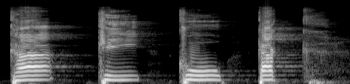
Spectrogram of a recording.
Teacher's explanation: pangkal lidah yang agak ke depan mengenai langit-langit. Menjadi makhrajnya huruf kaf.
